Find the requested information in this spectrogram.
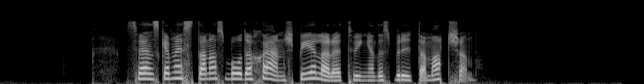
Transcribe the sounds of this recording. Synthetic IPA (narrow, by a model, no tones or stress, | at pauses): svɛnskamɛst̪aɳasboːd̪aɧæːɳʂpeːlaɾət̪ʰvɪŋːad̪əsbɾyːt̪amat̪ʂə̰n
